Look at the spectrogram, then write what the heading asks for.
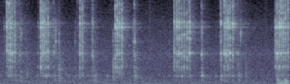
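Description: A ratchet tightens a new spark plug on a Mazda Protege engine, clicking in quick bursts of sharp metallic ticks, loud and close, with short pauses between strokes.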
